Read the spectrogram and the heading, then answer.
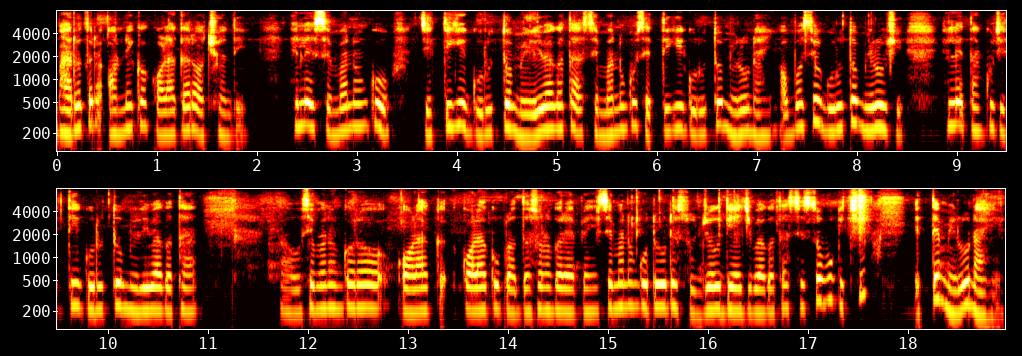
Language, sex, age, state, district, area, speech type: Odia, female, 18-30, Odisha, Kendujhar, urban, spontaneous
